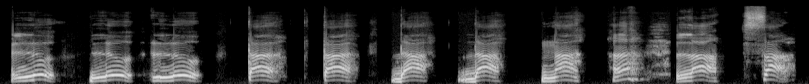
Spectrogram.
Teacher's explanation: ఇవి దంతాల ద్వారా ఉత్పత్తి అవుతున్నాయి కాబట్టి వీటికి దంత్యాలు అనేటువంటి పేరు అనేటువంటిది రావడం జరిగింది. ఓకేనా రైట్ అండి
